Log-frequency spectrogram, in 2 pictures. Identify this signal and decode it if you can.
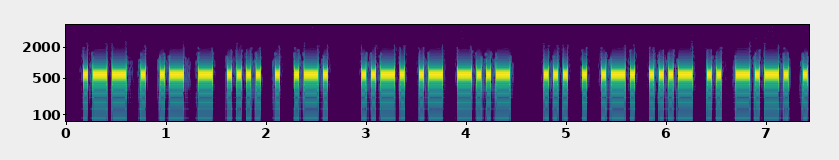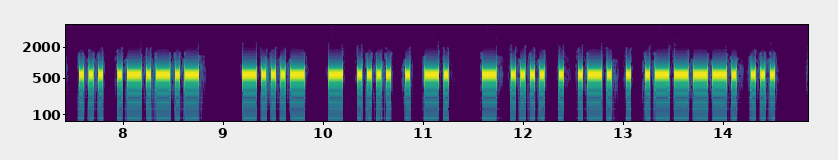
Morse code, heard as a keyed tone, about 25 wpm, 600 Hz. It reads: WEATHER FAX SERVICES. <BT> THEN THERE'S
